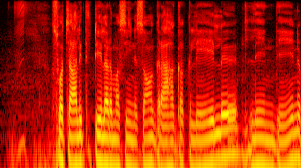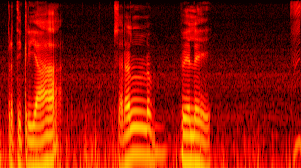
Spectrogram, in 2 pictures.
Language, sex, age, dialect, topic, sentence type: Maithili, male, 18-24, Southern/Standard, banking, statement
